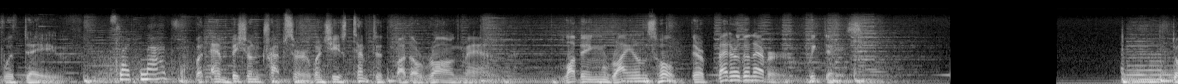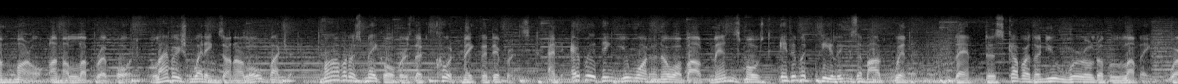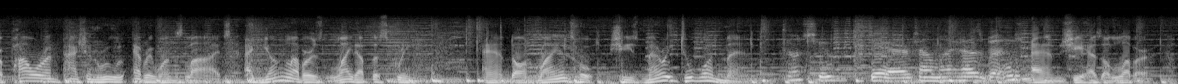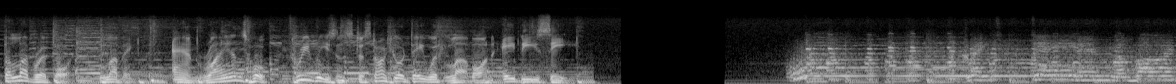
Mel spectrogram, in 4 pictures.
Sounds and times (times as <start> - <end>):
Speech: 0.0 - 5.0, 5.6 - 8.7, 11.7 - 41.2
Music: 0.0 - 9.5, 11.2 - 41.5, 43.2 - 47.1.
